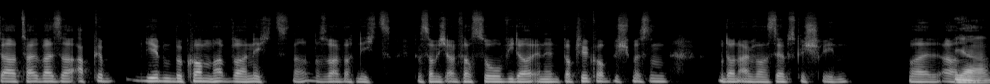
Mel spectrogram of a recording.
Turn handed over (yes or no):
no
